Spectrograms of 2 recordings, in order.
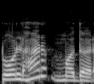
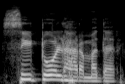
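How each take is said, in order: First: Said in the usual way. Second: Each word read slowly and clearly for the class; slow reading aloud. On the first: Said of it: "अपनी माँ को बोला।". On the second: Shown as a demonstration. Teacher reading a story sentence to pupils, slow and clear. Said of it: "किसको बोला?".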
